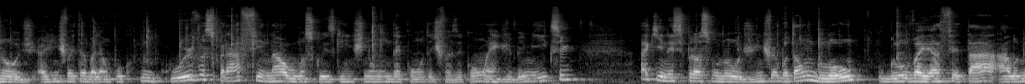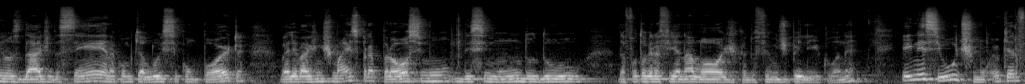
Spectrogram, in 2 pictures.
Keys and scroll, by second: 0.2 Return, 1.0-2.7 typing, 3.9 Return, 7.3 Return, 7.9 g, 8.2 o, 8.4 w, 9.1 Return, 19.9 Return, 20.4 Tab.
